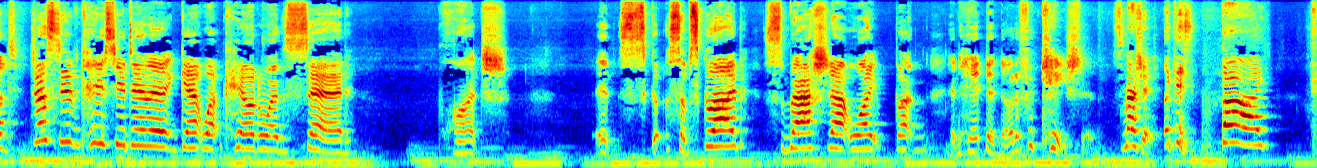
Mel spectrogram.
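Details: Child; ordinary child speech.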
